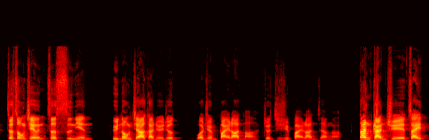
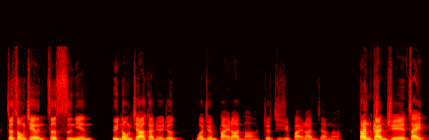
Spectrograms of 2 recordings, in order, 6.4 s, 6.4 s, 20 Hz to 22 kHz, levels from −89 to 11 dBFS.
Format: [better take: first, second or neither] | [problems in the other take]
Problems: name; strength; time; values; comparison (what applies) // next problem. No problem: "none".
second | thin; somewhat; fading below 600 Hz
